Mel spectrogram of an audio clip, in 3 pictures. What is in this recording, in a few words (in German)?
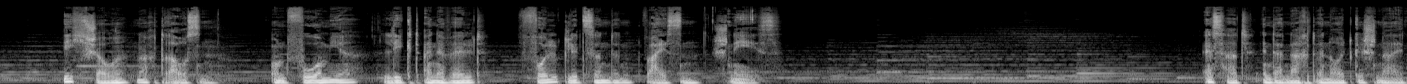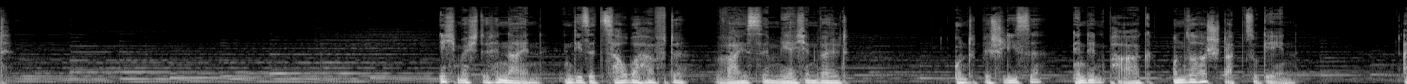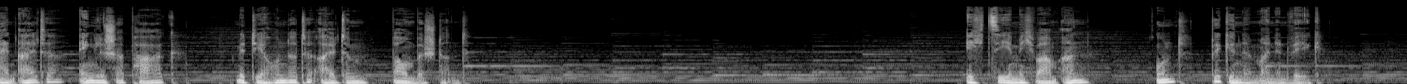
entspannung weihnachten traumhafte winter phantasiereisen, männliche Stimme; Spaziergang durch den winterlichen Park; Mastering: SyncSouls Mastering, Hamburg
